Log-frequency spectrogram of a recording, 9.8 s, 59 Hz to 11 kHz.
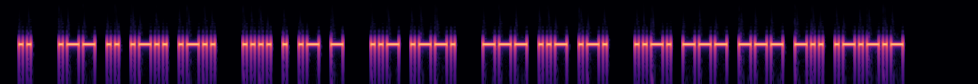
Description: Morse code, heard as a keyed tone, about 31 wpm, 700 Hz. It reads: I WILL HEAT UP OUR FOOD.
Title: Sentences from Top 1000 Words - Review Part 3 - 30wpm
